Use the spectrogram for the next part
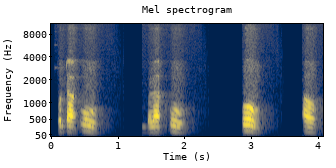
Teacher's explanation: वृत्तमुखी ओठ गोलाकार अवस्था में होते हैं।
